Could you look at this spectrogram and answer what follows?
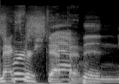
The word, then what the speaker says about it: Verstappen: It's something like Verstappen or something like that. – Max Verstappen. Yes. – Verstappen, that's what it is. – I will give it to you. That's probably how you pronounce it in Dutch too.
